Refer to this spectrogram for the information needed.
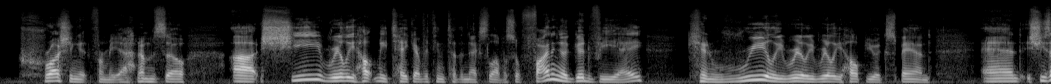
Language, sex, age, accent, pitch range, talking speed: English, male, 30-49, American, 125-155 Hz, 175 wpm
